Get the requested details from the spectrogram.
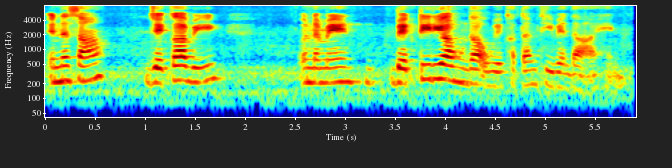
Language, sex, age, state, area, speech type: Sindhi, female, 30-45, Maharashtra, urban, spontaneous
